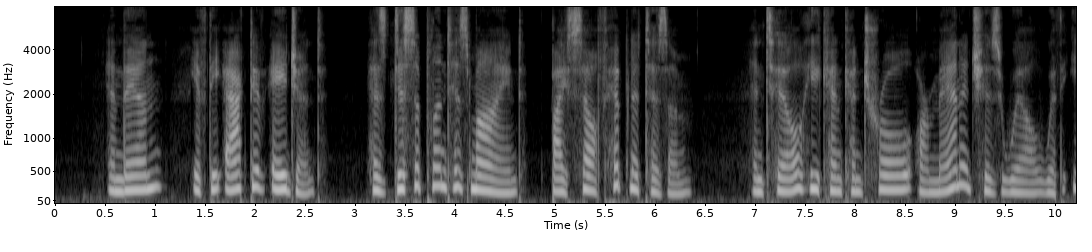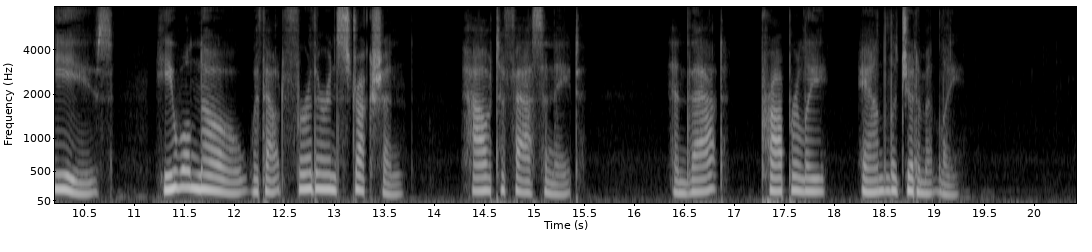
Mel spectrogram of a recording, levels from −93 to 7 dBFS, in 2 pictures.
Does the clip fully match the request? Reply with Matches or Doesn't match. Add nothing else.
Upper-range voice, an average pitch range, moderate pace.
Doesn't match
